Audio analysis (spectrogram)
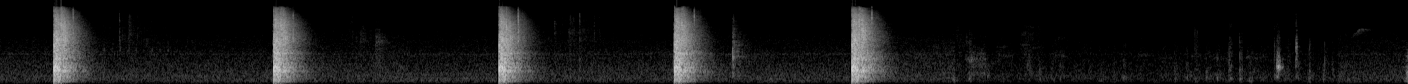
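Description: Five sharp, loud shots from a Feinwerkbau FWB 65 air pistol ring out about two seconds apart, each a crisp crack with a short decay, followed by quiet with a few faint clicks.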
